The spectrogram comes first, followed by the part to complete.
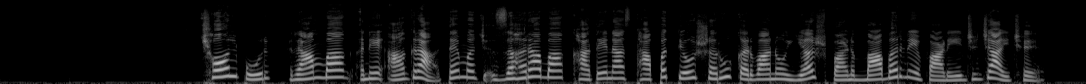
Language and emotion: Gujarati, neutral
